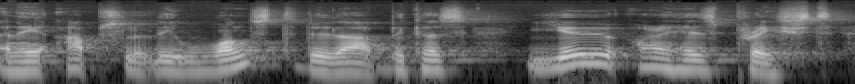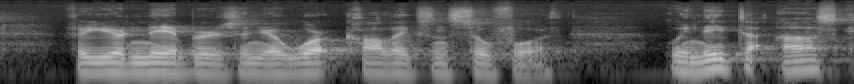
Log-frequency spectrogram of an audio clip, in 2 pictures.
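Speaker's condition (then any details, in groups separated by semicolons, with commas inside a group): No condition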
